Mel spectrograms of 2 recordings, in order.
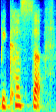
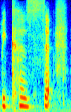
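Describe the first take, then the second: First: The second word is reduced to sound like 'of'. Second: The second word keeps a clear 'if' sound. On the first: The speaker calls it wrong. "不要读because of" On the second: The speaker calls it right. "所以是because if"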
